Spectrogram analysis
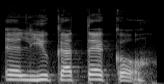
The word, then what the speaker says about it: El Yucateco: You can hit clip two, and this is how you pronounce it. All right. El Yucateco.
